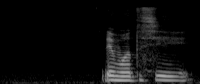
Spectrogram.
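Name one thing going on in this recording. A young woman speaks up close with animation.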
